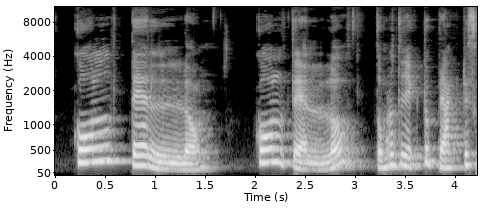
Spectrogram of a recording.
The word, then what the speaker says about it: coltello: coltello, coltello, coltello. C-O-L, col, T-E-L, tel, L-O, lo, coltello.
